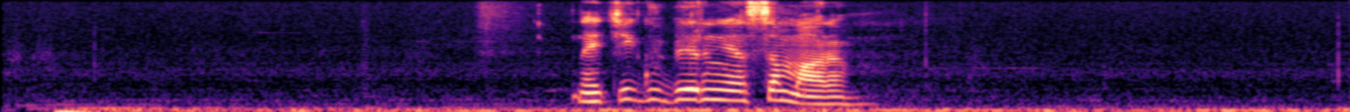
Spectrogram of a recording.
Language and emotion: Russian, neutral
